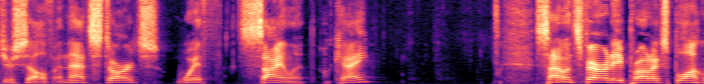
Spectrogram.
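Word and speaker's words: SLNT: Their their name is Silent.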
